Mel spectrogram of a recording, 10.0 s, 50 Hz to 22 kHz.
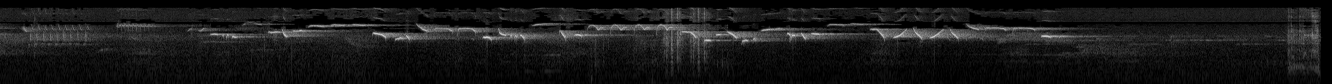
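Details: A Eurasian wren singing with its whole body in Nagano, Japan, on 16 July 2011 pours out a loud, very high, rapid song of tumbling trills and sharp notes for about six seconds over a faint hiss of running water from a nearby river.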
